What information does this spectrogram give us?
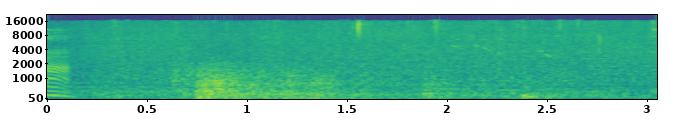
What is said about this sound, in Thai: วันเวลาผ่านไปจนกระทั่งฝนแรกในรอบสามปีได้ตกลงมา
